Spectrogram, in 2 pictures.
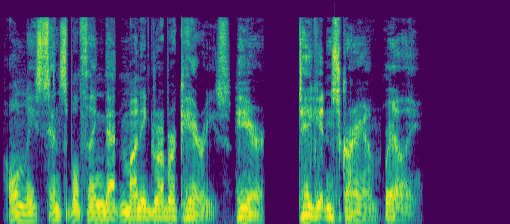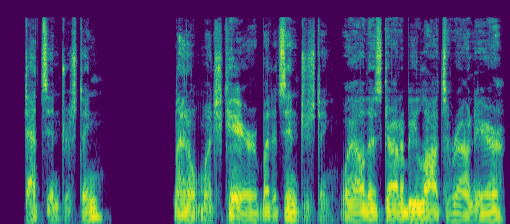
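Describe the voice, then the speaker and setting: An older American man voicing a crotchety retired birdwatcher in a video game, folksy and gruff with a husky, dry delivery. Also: on the low side, animated, moderate pace, no echo. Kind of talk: video game character dialogue.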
